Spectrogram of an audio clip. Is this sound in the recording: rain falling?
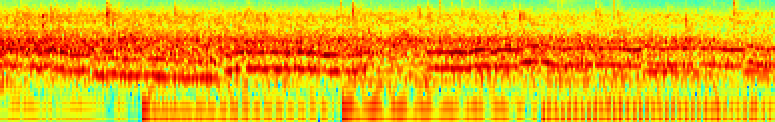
yes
